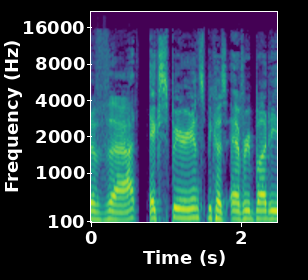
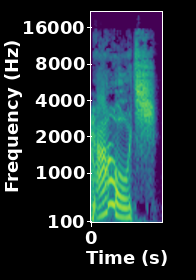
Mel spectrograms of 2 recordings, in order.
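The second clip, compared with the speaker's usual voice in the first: drawn-out, higher playful ouch; milk the pretend pain; theatrical wounded ouch; mock pained; 5 semitones higher than usual. Mock pain after the jab.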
